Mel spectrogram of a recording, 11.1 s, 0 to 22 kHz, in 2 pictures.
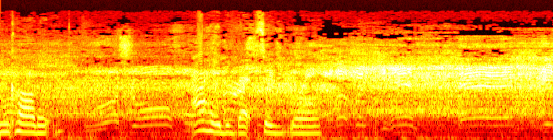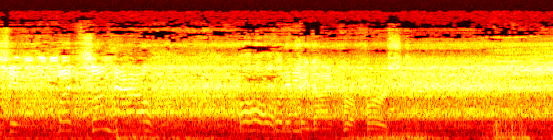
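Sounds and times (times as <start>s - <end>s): commentator talking: 0.0s - 7.0s
stadium crowd roar: 0.0s - 11.0s.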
